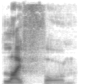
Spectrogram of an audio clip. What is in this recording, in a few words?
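"life form", British English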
